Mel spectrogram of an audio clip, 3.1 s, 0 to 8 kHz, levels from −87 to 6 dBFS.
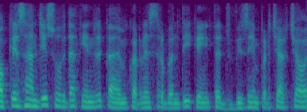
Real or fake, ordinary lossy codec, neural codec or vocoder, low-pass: fake; none; codec, 16 kHz, 0.8 kbps, ZipCodec; 7.2 kHz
